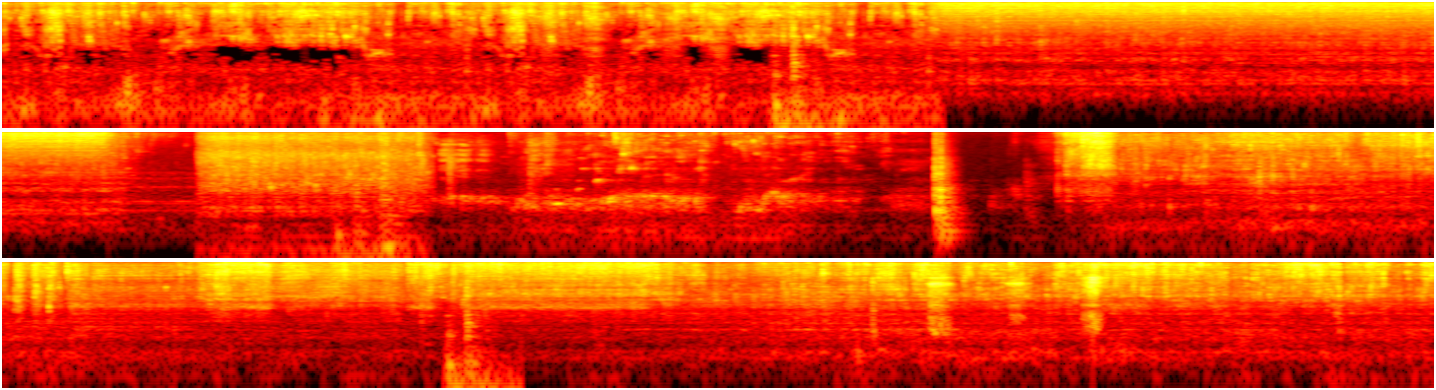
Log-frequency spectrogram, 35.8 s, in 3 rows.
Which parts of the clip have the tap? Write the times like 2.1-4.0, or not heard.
0.0-35.7.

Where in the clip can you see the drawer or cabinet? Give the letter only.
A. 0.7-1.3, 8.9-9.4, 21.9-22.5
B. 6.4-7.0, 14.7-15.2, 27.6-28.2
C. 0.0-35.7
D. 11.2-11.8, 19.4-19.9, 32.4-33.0
B.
